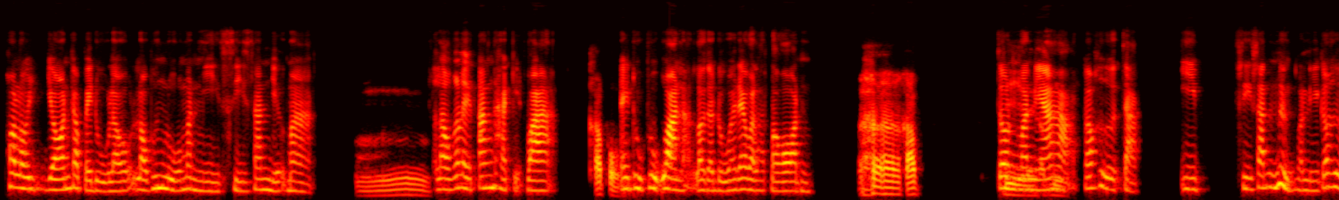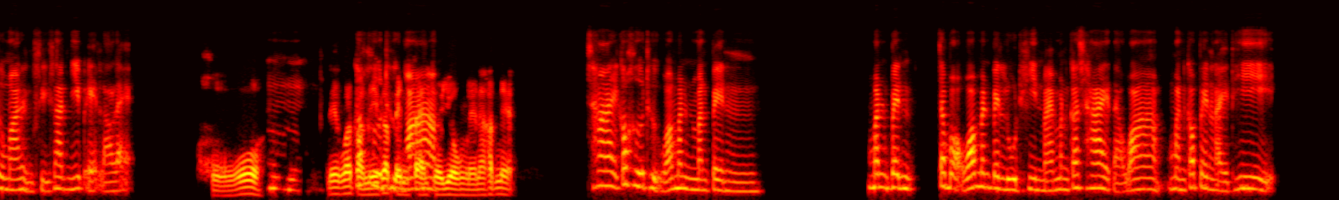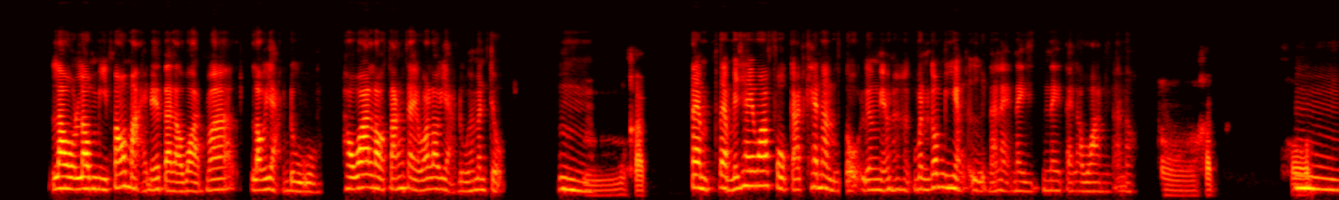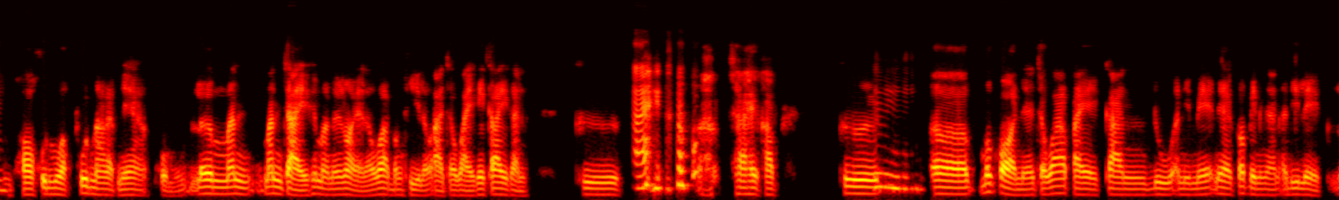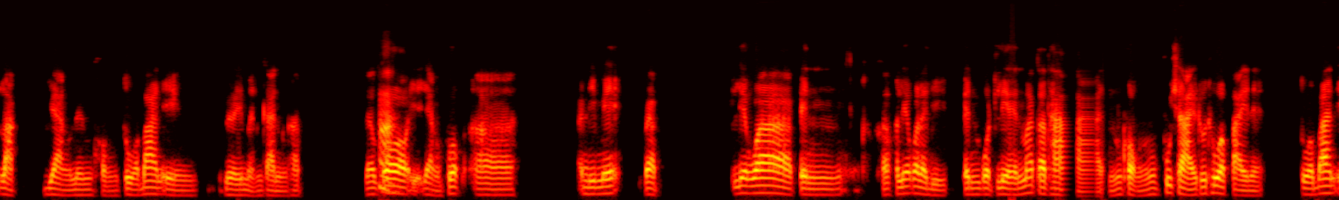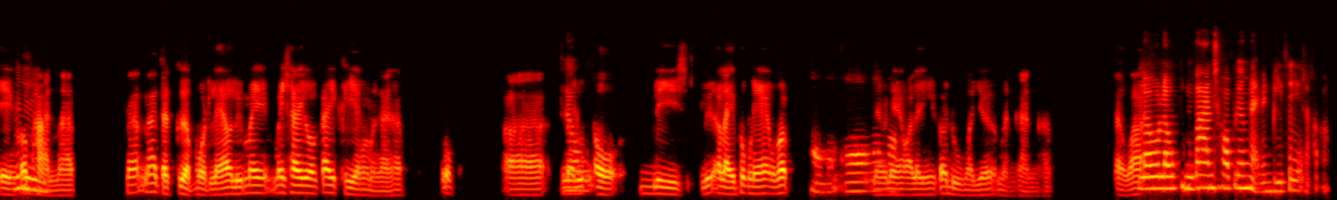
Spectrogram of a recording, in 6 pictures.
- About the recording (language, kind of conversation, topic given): Thai, unstructured, คุณชอบทำอะไรกับเพื่อนหรือครอบครัวในเวลาว่าง?
- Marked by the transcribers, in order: in English: "target"; chuckle; tapping; in English: "routine"; distorted speech; chuckle; laughing while speaking: "ใช่ครับ"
